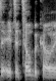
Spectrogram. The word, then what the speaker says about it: Etobicoke: Now, how do you pronounce the city? I don't want to kill it. No, it's Etobicoke.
